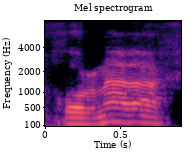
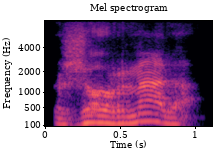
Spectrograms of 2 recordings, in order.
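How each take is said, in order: First: It uses the modern Spanish pronunciation. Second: It uses the Judeo-Spanish pronunciation. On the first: "in modern Spanish, you would say" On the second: "in Judeo-Spanish, you would say"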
